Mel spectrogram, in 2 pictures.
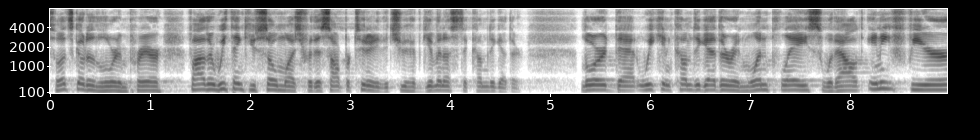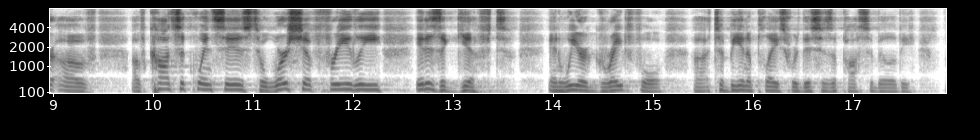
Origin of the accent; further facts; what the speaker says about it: Lovejoy, United States; I grew up around here. I grew up in Lovejoy. So this area is home to me.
